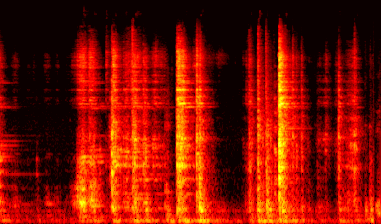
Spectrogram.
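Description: Taste Connections bread mix poured into a bowl in several short bursts, dry gritty rustling and scraping with brief pauses between pours, close and fairly quiet, no voices.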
